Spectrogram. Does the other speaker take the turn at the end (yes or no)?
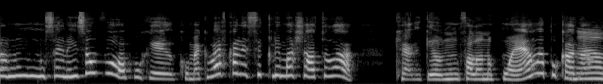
no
